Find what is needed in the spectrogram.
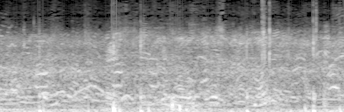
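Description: Children's voices chattering and calling on the field, with several dull thuds of soccer balls being kicked on grass; the loudest thud comes about one and a half seconds in.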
